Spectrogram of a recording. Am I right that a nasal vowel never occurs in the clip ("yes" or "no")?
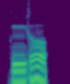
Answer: yes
